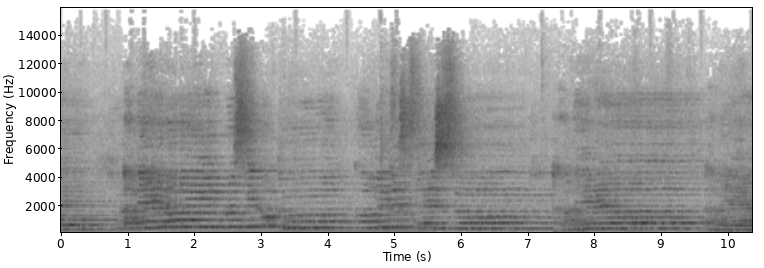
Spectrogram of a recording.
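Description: A choir of nuns, women's voices, singing a slow song together from song sheets, holding each note for a second or two.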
